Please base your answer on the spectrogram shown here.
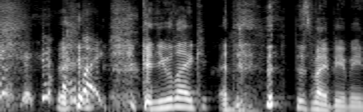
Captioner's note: laughs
